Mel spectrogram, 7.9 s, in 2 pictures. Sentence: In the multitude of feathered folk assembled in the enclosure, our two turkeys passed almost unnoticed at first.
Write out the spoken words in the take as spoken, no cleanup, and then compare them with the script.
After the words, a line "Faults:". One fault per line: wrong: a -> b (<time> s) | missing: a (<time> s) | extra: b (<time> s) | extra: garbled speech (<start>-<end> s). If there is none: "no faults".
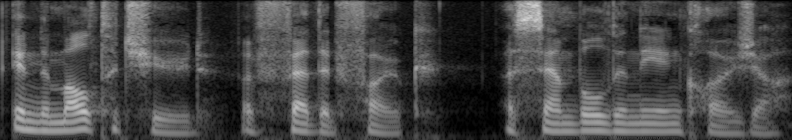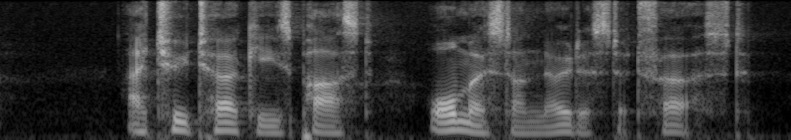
In the multitude of feathered folk assembled in the enclosure, our two turkeys passed almost unnoticed at first.
Faults:
no faults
